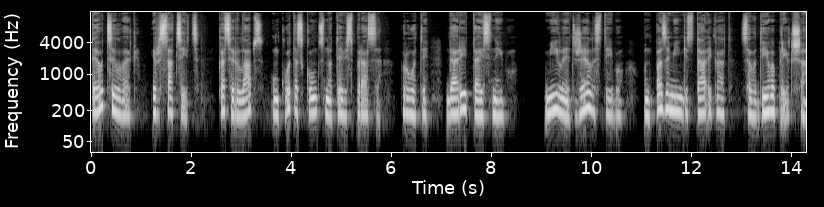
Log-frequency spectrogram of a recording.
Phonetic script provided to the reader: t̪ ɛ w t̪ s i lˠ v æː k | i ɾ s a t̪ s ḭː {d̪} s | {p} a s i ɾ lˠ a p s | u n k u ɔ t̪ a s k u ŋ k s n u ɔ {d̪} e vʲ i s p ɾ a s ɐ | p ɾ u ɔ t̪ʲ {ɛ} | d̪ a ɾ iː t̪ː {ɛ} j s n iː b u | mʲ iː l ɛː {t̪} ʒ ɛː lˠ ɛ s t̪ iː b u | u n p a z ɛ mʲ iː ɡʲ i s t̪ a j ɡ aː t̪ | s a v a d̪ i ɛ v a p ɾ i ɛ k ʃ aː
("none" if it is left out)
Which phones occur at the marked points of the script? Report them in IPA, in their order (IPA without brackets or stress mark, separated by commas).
t̪, k, t̪, i, a, t̪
